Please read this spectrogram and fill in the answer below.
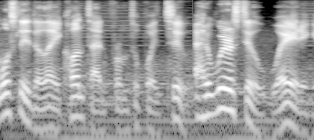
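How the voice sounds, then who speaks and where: Music plays behind a man who talks at a fairly quick clip. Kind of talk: video essay narration.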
